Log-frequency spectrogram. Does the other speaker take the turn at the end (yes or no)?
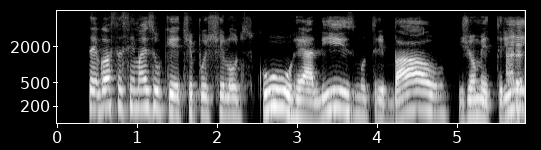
no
